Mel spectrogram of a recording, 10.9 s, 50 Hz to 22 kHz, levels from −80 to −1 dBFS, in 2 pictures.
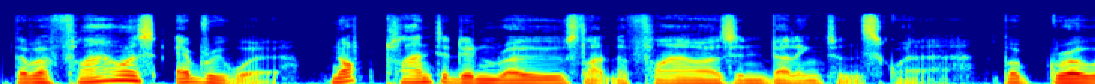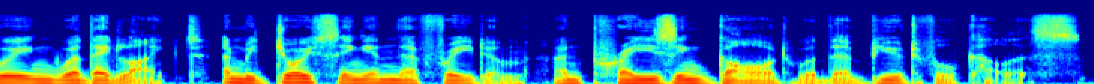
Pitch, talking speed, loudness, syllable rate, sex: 110 Hz, 170 wpm, -20 LUFS, 5.4 syllables/s, male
